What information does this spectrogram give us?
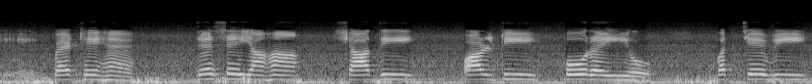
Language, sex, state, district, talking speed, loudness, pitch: Hindi, female, Haryana, Jhajjar, 90 wpm, -15 LUFS, 215 Hz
